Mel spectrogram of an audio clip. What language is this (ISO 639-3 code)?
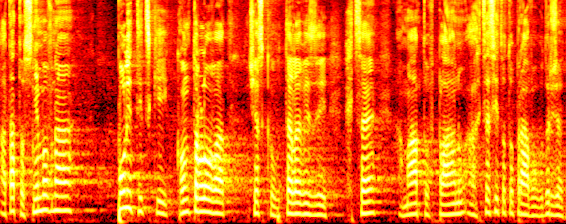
ces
